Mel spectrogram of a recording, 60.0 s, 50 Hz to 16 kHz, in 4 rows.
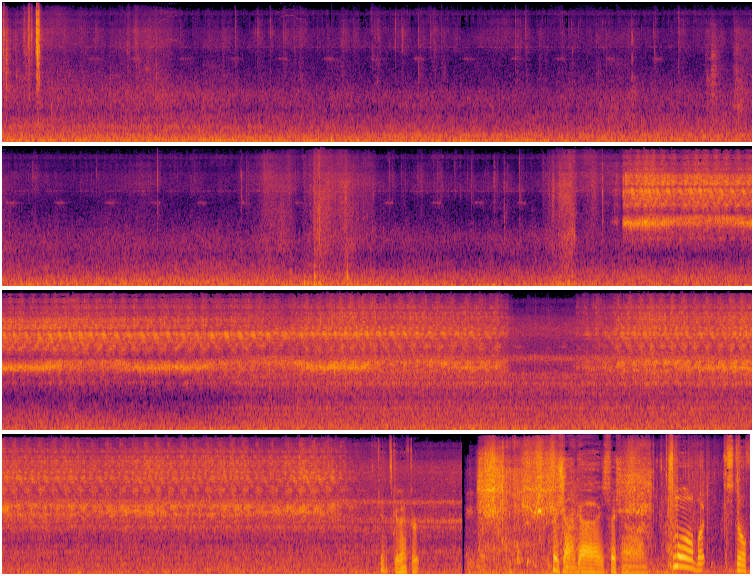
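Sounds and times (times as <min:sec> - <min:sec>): low rumble: 0:22.0 - 0:54.6
night insects trilling: 0:27.2 - 0:59.9.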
